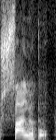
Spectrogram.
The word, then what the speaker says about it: Tsangpo: और इसकी स्पेलिंग आप देखोगे तो एस से स्टार्ट नहीं, टी से स्टार्ट है, TSANGPO, सांगपो। ठीक है, तो वहां पे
